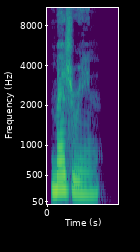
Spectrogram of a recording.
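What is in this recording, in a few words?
"measuring", American English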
